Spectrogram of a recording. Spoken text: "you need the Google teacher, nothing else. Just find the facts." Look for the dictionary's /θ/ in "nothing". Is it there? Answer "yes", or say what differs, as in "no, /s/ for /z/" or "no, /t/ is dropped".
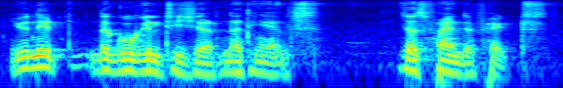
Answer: no, /t/ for /θ/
